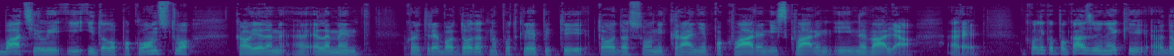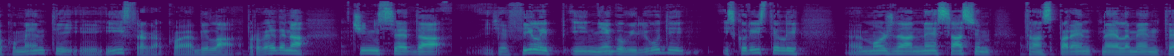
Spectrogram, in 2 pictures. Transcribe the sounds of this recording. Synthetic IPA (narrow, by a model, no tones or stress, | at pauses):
ubat̪siliʔiʔid̪o̞lˠo̞poklo̞nst̪ʋo̞ | kaoje̞d̪anḛle̞me̞nt̪ | ko̞jit̪ɾe̞baod̪o̞d̪at̪no̞pot̪kɾjeːpit̪it̪o̞ːd̪asuo̞nikɾajɲepo̞kʋaːɾeniskʋaːɾenineʋaʎa̰o̰ | ɾḛːd̪ | kʰo̞liko̞po̞kazujune̞kid̪o̞kume̞nt̪ḭist̪ɾa̰ɡa̰ko̞̰ja̰jḛbiːla̰pɾoʋe̞d̪e̞na | t͡ʃinise̞d̪a | jefilipiɲe̞ɡo̞ʋiʎuːd̪i | isko̞ɾiːst̪ili | mo̞ʒd̪ane̞sasʋim | t̪ɾanspaɾe̞nt̪neːle̞mẽ̞nt̪e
